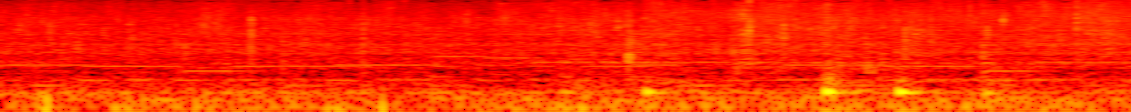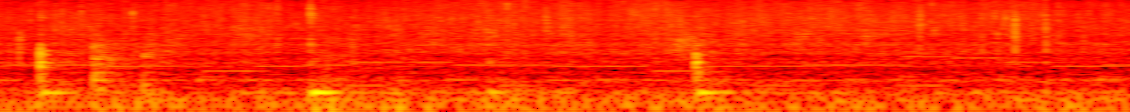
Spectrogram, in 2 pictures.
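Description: Sliced aromatics and leaves sizzling in oil in a non-stick wok, stirred with a slotted spatula that scrapes and taps against the pan now and then.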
